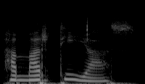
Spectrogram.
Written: amartias

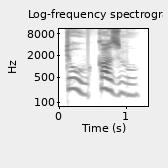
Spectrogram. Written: tu cosmu

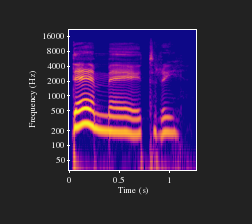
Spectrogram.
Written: demetri

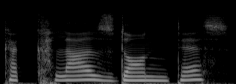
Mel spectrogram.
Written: kachlasdontes

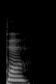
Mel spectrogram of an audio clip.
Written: te

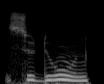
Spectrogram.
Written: su dun

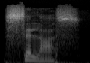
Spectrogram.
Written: selas

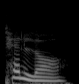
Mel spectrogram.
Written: thelo

